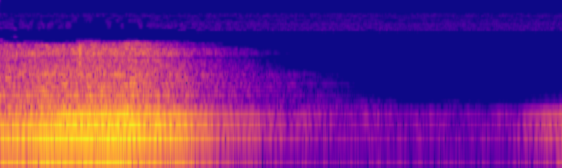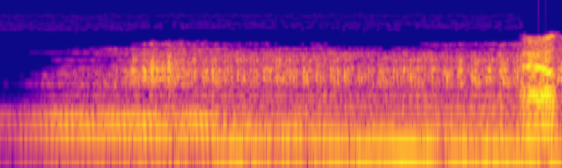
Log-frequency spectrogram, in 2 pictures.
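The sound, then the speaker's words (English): A car engine drones, then falters and dies away into near silence as the car runs out of gas, before a louder, steady rumbling swell rises again and continues to the end. “The end of the gas.”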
